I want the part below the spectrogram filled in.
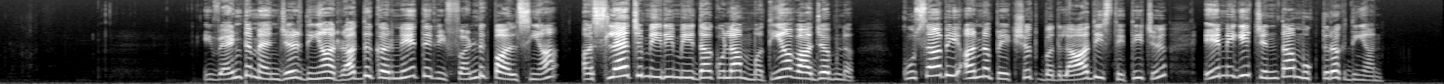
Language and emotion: Dogri, surprised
